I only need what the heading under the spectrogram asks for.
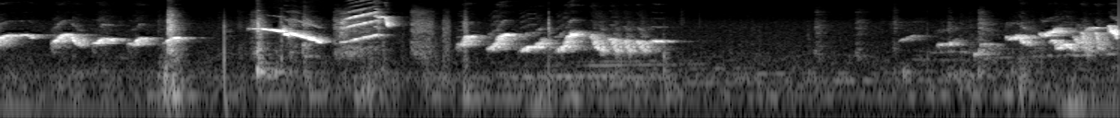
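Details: White-rumped shama male in breeding condition and wanting to mate, at Salaman, Magelang, Central Java; the female is building a nest. Fluty whistled phrases, a sweeping upward-downward note, and stuttering trills, then a pause before more warbling.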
